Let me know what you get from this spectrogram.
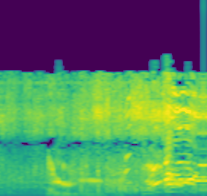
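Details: On winter fishing ice in Leningrad region, a herd of wild boar sows and small piglets takes anglers' catch from buckets with high, wavering squeals and brief downward-sliding cries while a man talks nearby.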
